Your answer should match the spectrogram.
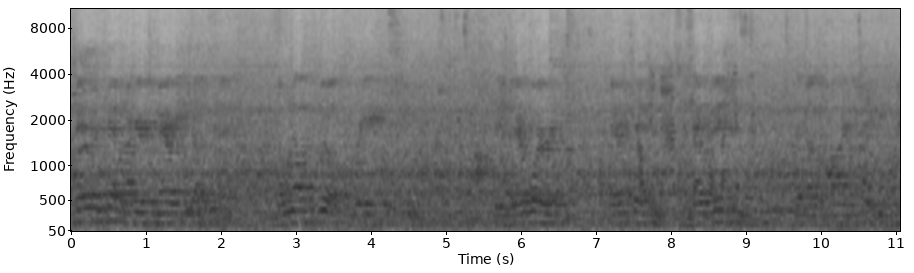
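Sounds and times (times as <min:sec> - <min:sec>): hall background noise: 0:00.0 - 0:11.0.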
